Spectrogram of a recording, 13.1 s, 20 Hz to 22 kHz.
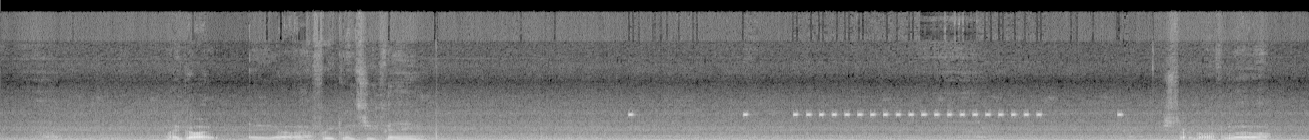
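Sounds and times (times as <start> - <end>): electronic button beeps: 7.4 - 10.5.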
